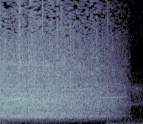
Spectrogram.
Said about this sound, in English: Klay Thompson to sit down, listen to the ovation for Klay. Klay moving his arms, trying to get the crowd to make even more noise.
